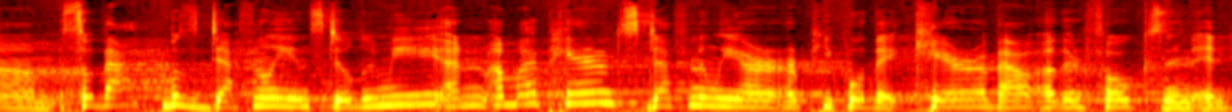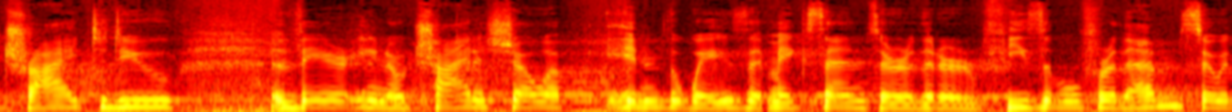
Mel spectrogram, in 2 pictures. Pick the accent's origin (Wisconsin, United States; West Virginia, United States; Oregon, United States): Oregon, United States; Portland; I'm from Portland in the 90s. That was, like, the motto, you know?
